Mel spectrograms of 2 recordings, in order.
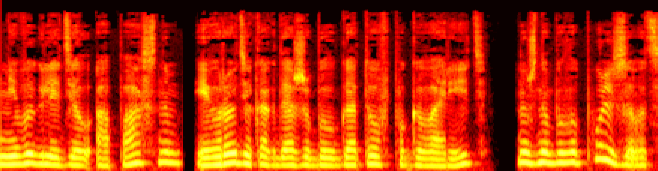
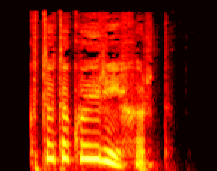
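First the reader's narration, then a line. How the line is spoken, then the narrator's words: Calmer inquiring. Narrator (Russian): поинтересовалась Роза уже более спокойно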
